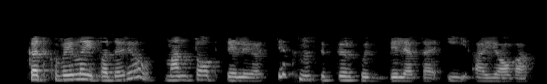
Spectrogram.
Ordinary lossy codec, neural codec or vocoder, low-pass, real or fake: MP3, 16 kbps; none; 3.6 kHz; real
